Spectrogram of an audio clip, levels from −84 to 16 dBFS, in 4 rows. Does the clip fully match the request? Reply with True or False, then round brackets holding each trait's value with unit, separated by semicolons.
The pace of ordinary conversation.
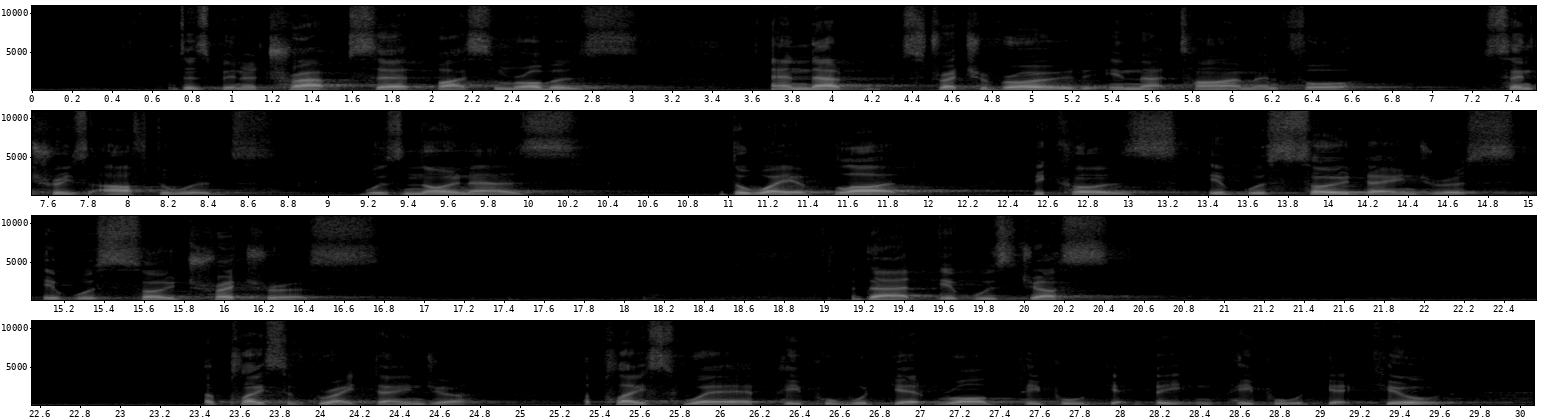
False (120 wpm)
